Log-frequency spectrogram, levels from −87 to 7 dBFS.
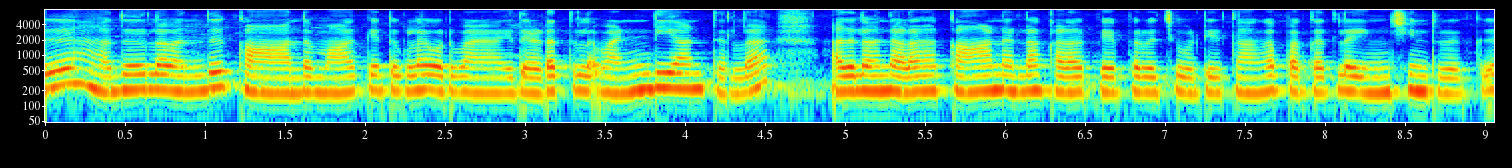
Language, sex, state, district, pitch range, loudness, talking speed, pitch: Tamil, female, Tamil Nadu, Kanyakumari, 185-205 Hz, -16 LUFS, 160 wpm, 195 Hz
